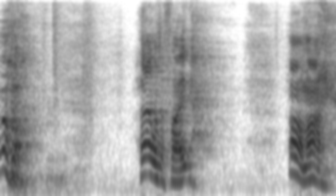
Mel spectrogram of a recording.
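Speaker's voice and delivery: out of breath, catching breath. Speaker coming back after a tough struggle, out of breath. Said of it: "Catch my breath".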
